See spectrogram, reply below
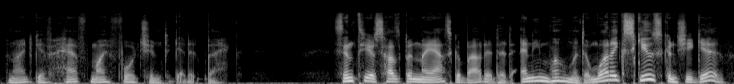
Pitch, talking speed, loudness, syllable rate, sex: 120 Hz, 205 wpm, -20 LUFS, 5.5 syllables/s, male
